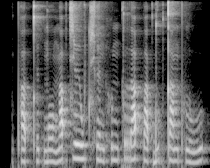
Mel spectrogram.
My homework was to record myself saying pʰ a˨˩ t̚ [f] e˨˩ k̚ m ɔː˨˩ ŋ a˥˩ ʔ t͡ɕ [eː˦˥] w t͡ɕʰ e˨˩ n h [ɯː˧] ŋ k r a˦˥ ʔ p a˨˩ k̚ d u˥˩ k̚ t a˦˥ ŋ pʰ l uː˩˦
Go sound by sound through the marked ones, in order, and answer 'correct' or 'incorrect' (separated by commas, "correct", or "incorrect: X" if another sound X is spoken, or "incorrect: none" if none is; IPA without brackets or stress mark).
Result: incorrect: pʰ, correct, incorrect: ɯ˧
